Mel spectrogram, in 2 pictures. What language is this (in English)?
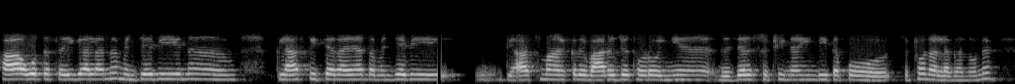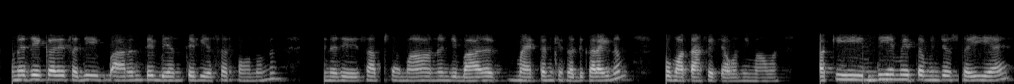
Sindhi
